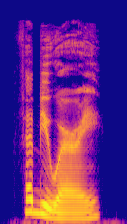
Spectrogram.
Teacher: the month February is said like this February the R is not pronounced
